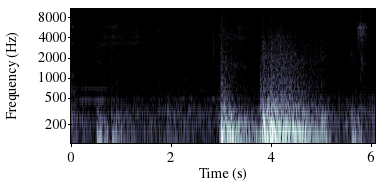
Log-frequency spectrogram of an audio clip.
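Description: Heavy cannon blasts boom from ships firing at a tower in the naval game Patrizier 2, two loud deep bursts with rumbling tails over a quiet ambient background.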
